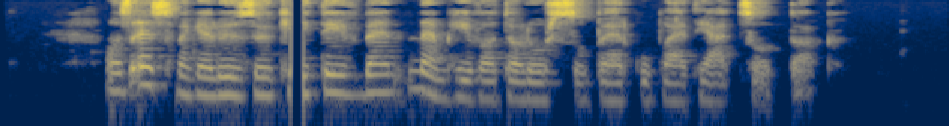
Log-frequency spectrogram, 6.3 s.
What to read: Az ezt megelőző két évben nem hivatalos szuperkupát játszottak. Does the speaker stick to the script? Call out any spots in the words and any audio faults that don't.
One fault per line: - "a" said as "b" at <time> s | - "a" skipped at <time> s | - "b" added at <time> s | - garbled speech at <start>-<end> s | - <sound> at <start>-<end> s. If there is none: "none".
- dropout at 1.9-2.0 s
